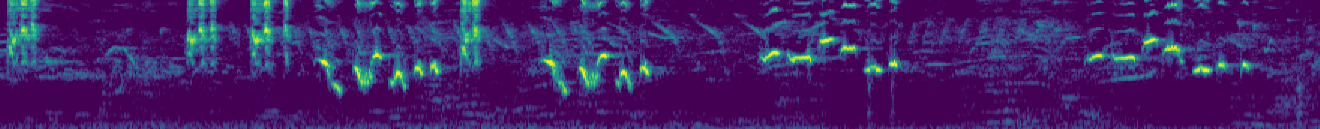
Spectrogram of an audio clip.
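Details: White-rumped shama lure song for a bird gone quiet after moult, with hard scratchy bursts followed by quick runs of sharp, downslurred whistled notes in short volleys, then a clear whistle and more rapid chips.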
